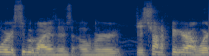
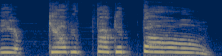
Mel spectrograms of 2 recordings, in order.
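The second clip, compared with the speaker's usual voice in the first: put-on angry yell, much higher. Describing warehouse work, the speaker quotes an older coworker on the intercom: retelling an angry yell. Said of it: "blaring it over the intercom".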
